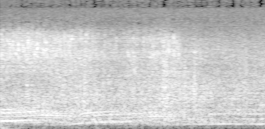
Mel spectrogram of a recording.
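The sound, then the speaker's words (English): A car engine, likened to the car in the film Jeepers Creepers, rumbles with a steady, low droning hum, loud, holding an even level for a few seconds with no voices. “Here comes the Jeepers Creepers car.”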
